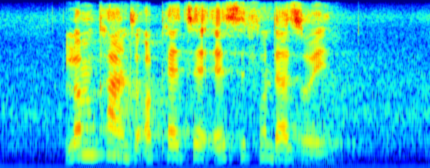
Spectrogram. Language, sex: Zulu, female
